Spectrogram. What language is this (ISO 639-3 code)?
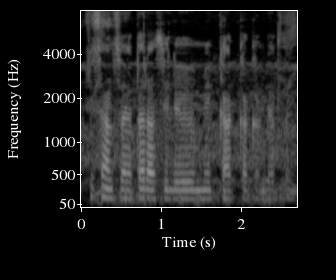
bho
